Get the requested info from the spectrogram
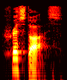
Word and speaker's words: Christos: It's a transliteration, because the Greek letters, you would pronounce them Christos.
